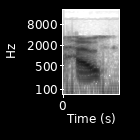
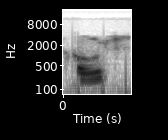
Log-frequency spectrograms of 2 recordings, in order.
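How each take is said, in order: First: The vowel sounds like 'ow'. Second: The vowel sounds like 'oo'. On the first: The speaker calls it right. "hopefully y'all got the house" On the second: The speaker calls it wrong. "not hoose"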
